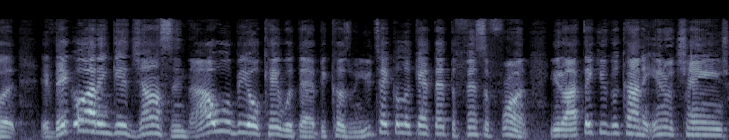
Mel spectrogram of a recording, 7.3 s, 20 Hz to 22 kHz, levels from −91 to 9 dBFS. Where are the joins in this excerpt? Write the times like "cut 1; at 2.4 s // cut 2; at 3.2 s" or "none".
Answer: cut 1; at 1.9 s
